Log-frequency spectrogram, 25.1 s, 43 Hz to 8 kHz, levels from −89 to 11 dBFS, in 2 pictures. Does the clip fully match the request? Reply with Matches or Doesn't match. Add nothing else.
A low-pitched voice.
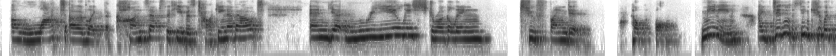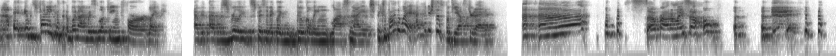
Doesn't match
